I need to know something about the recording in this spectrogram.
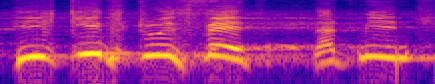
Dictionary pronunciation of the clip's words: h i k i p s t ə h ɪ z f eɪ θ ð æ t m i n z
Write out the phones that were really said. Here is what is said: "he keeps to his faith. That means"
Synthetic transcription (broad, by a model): h i k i p t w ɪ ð f eɪ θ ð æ t m i n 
